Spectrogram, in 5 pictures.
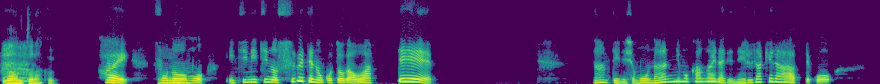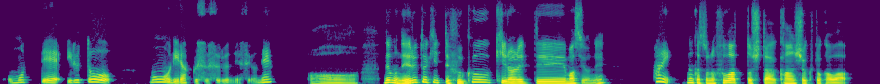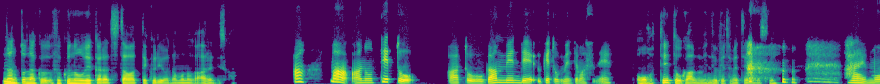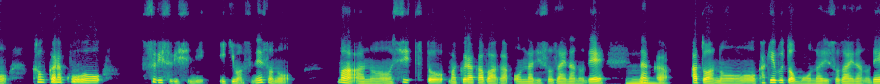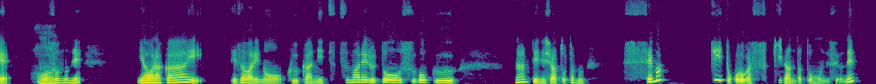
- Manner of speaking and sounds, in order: laugh; "狭っちい" said as "狭っきい"
- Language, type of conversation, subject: Japanese, podcast, 夜、家でほっとする瞬間はいつですか？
